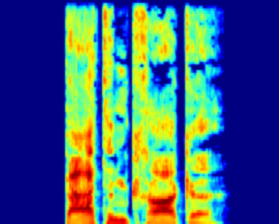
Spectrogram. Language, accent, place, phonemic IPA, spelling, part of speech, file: German, Germany, Berlin, /ˈdaːt(ə)nˌkʁaːkə/, Datenkrake, noun, De-Datenkrake.ogg
- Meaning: datenkraken, data leech (Internet companies that have a large number of users and possess detailed personal information on them)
